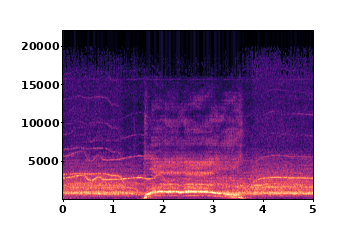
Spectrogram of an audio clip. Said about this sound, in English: Just real easy. I'm going to yell something out. You yell it back, okay?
